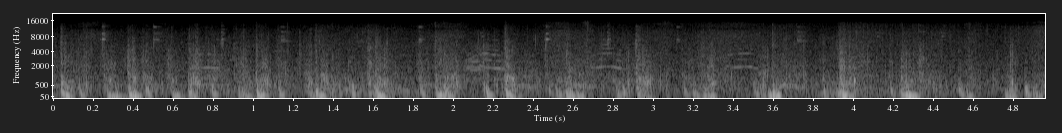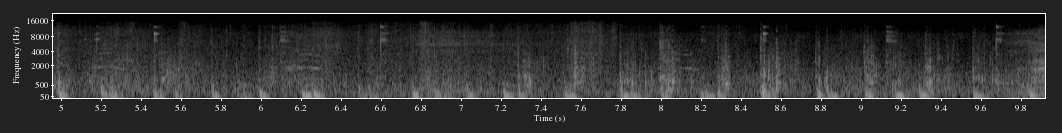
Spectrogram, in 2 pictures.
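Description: Several horses' hooves clop steadily on a dirt path.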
